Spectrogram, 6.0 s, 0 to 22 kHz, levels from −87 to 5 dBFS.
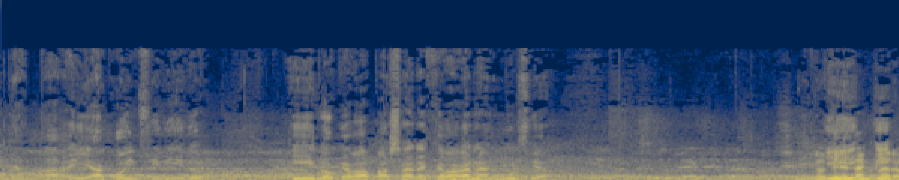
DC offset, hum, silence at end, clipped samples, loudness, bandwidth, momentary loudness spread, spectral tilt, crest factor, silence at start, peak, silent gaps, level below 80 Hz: under 0.1%; none; 0 s; under 0.1%; -18 LUFS; 16.5 kHz; 11 LU; -5.5 dB/octave; 18 dB; 0 s; 0 dBFS; none; -52 dBFS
